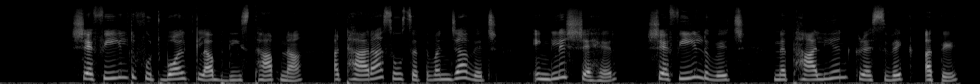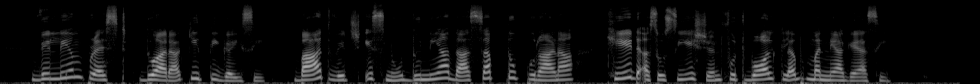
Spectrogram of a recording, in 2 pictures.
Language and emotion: Punjabi, neutral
